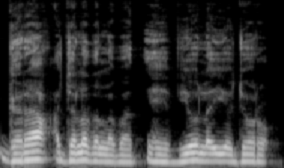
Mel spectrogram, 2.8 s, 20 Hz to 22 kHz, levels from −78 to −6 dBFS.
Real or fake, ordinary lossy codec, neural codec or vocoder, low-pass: real; none; none; none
